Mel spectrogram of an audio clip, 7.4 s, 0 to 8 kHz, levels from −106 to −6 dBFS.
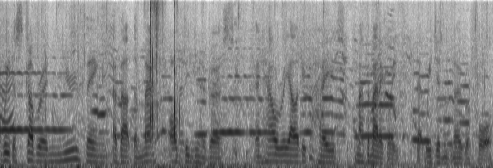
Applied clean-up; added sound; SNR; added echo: none; Coin (dropping); 0 dB; none.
